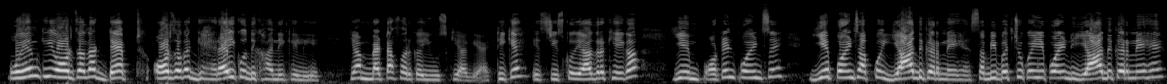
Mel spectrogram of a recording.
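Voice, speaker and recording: High-voiced woman teaching revision. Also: no room sound, clean studio sound. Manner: reads English quotes slowly, then explains them; repeats key points to drill students. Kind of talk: exam revision lesson.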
